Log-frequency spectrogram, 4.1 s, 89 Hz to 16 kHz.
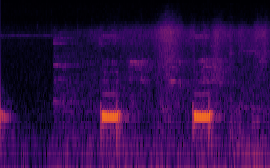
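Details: Two short, steady low-pitched beeps about 1.5 s apart from a Technosat T 888 Plus Ultra decoder used as a satellite finder while aiming a dish at Intelsat 20: low-tone beep means no satellite lock.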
